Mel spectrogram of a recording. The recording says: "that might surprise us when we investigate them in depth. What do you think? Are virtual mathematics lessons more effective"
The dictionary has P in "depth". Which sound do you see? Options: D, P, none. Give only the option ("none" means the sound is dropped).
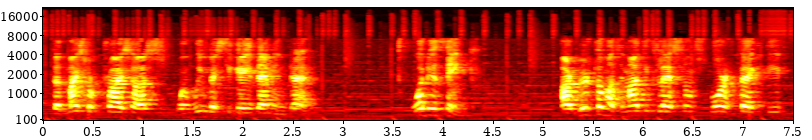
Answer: none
